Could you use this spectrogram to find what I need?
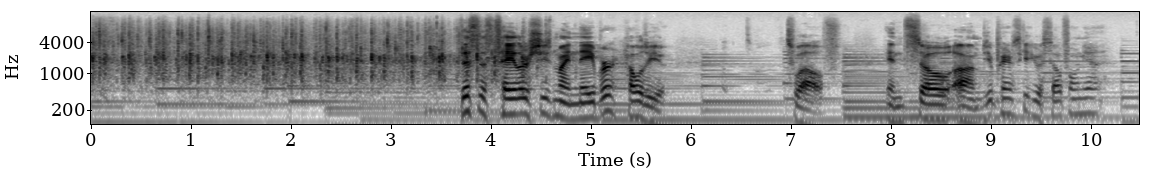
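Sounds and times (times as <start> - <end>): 
audience clapping: 0.0 - 4.8
speech: 3.7 - 5.8, 7.0 - 10.2.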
